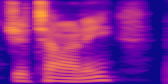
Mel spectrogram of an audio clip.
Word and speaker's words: Jethani: It looks like Jathani, but it's pronounced Jatani.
